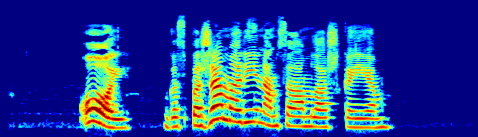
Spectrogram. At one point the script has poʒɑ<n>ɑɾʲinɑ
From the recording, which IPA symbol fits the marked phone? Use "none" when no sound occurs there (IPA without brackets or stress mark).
m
